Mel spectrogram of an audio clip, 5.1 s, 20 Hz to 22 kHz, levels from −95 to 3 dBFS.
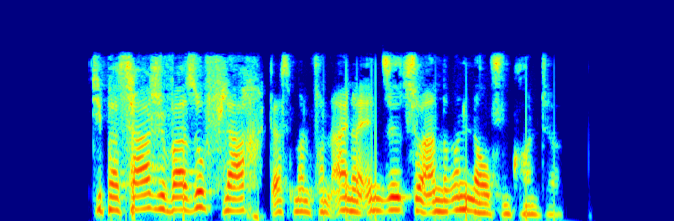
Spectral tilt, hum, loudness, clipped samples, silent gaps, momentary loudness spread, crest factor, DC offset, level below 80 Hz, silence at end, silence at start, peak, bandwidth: -4 dB/octave; none; -17 LUFS; under 0.1%; none; 11 LU; 16 dB; under 0.1%; -50 dBFS; 0.85 s; 0.7 s; -2 dBFS; 8.4 kHz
